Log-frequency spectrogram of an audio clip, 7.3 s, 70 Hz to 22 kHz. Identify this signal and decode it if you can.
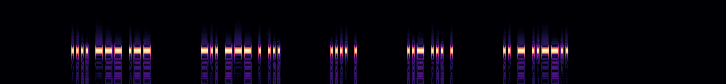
Morse code, heard as a keyed tone, about 50 wpm, 700 Hz. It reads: HOW DOES HE USE IT?
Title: 3x Word-Spacing - Sentences from Top 200 Words - 50wpm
